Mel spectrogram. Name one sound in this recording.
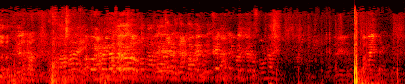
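A microphone thumps and bumps loudly as it is handled.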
